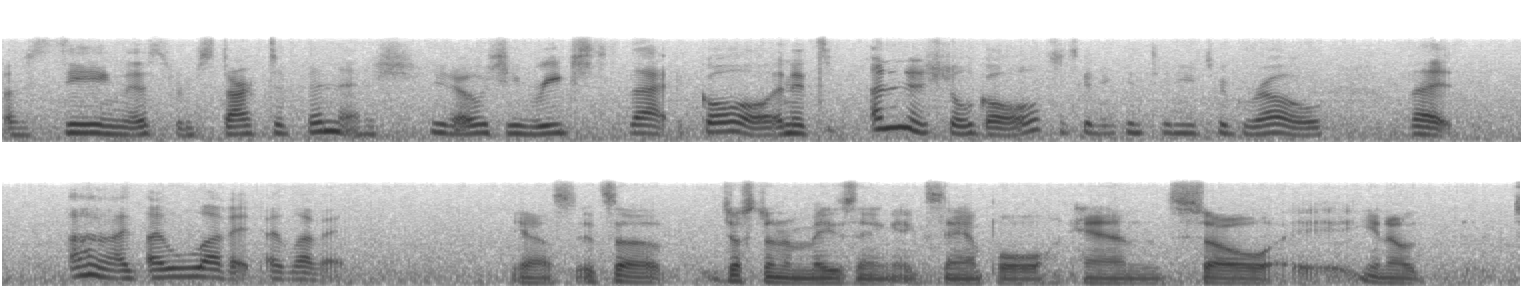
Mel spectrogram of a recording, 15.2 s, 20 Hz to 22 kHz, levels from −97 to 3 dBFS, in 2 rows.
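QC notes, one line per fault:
Nothing to flag in this speech clip; the room noise sits about 16 dB under the speech, and the call path carries the audio as expected, with the top end stopping around 8 kHz.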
